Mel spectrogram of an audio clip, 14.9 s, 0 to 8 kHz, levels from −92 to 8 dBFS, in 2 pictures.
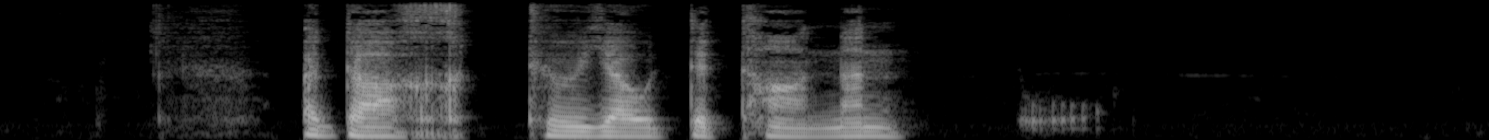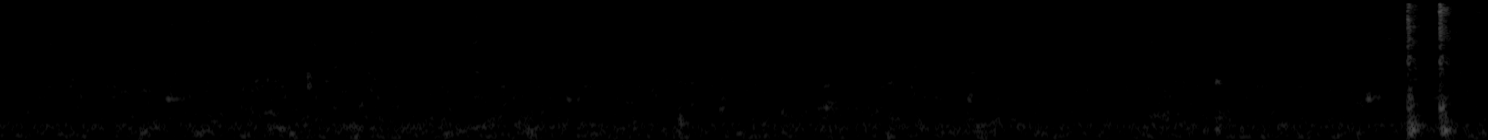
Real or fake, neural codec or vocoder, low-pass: real; none; 7.2 kHz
